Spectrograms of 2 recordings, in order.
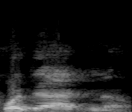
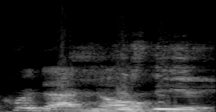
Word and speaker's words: Guadagno: Guadagno. Guadagno. Is the American pronunciation. If we were in Italy, you'd say Guadagno. Guadagno, so. And you'd spell it with a G, not a Q.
